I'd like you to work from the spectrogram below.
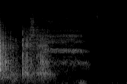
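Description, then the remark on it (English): A brief clatter of dice rolled for an appearance roll, tumbling across a surface, a dense rattle lasting under a second before it stops and fades into quiet. Fairly soft, with no talking. “I need some dice for that, don't I?”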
